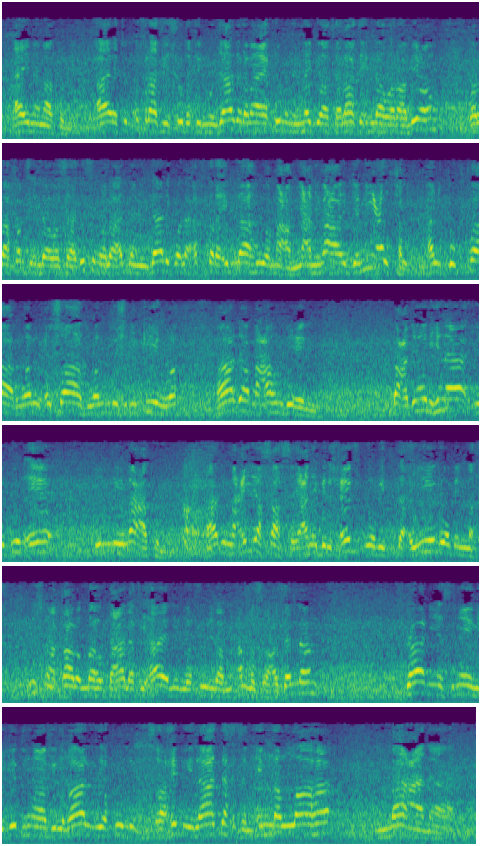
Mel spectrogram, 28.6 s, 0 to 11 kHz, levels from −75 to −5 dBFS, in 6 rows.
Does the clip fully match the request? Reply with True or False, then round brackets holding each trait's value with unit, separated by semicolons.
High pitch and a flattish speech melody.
False (220 Hz; 3.4 semitones)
